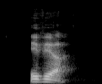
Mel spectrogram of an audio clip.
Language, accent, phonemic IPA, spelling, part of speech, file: French, France, /e.ve.a/, hévéa, noun, LL-Q150 (fra)-hévéa.wav
- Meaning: rubber tree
